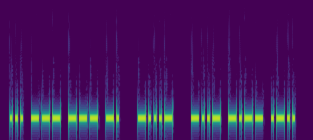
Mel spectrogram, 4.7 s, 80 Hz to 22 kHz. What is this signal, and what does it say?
Morse code, heard as a keyed tone, about 33 wpm, 700 Hz. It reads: SOON <BT> XYL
